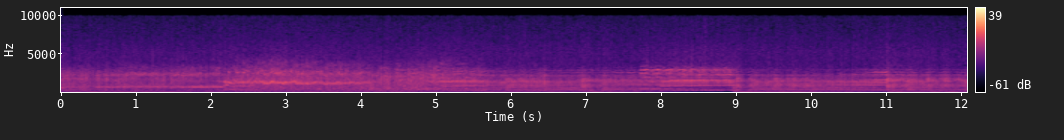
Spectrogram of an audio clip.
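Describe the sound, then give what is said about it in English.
Car tires screech and skid as a car swerves off the road to avoid a truck, a loud, sustained squeal with shifting pitch over a roaring engine, continuing for several seconds with no voices. “look out! That truck! Turn the wheel! Go off the road!”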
